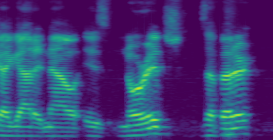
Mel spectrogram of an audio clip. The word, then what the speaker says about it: Norwich: you gave me a hard time because I mispronounced this, but I think I got it now, is Norwich.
